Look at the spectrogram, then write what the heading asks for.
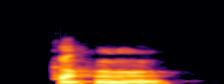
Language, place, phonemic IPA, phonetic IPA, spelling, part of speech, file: Hindi, Delhi, /kə.ɦɑ̃ː/, [kɐ.ɦä̃ː], कहाँ, adverb, LL-Q1568 (hin)-कहाँ.wav
- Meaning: 1. where 2. not the case, not even, not at all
